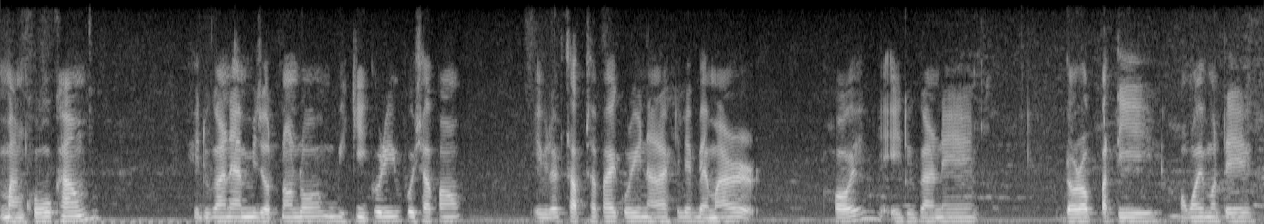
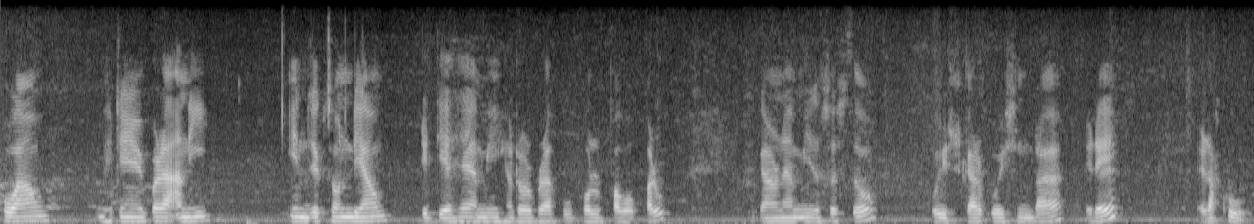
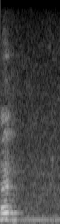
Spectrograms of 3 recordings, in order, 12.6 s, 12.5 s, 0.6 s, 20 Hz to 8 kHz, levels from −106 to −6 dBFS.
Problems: none marked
